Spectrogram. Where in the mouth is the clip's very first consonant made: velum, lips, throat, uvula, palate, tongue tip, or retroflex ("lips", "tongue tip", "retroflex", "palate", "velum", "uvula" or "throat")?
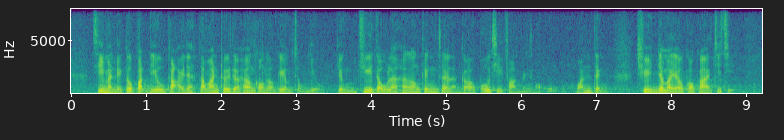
tongue tip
